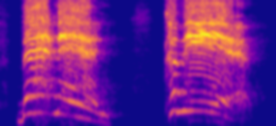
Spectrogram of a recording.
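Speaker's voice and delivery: very high, shrill, loud, off-putting, unseductive call. Showing a non-seductive way to call Batman over: repellent, unseductive tone. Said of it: "That's not a seductive quality, right? Would you say more of a repellent tone?".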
